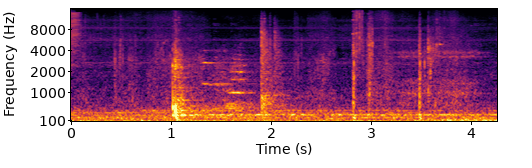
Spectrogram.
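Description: A metal toolbox clatters and clicks open.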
